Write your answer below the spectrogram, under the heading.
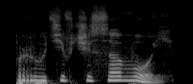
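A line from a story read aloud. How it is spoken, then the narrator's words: Astonished whisper. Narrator (Russian): пораженно прошептал Дима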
